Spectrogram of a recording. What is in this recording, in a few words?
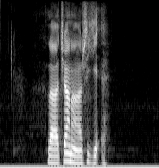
I live in Lemon Grove, teotitlan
